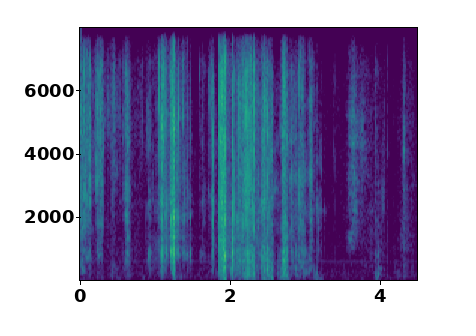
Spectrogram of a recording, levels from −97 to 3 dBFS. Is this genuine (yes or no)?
yes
